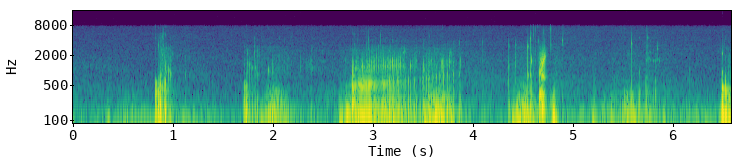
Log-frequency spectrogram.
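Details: Stomach growling (borborygmi) late at night: several low gurgling rumbles and squelches from the belly, irregular in timing.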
